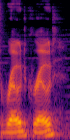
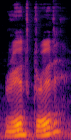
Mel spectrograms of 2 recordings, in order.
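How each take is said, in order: First: The vowels sound like a long oh. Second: The vowels sound like a short oo. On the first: The speaker calls it right. "so it's an O, like dough" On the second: The speaker calls it wrong. "Is that an oo sound?"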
